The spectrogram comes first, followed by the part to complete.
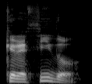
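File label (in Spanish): "crecido" Spanish, male; mekanta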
